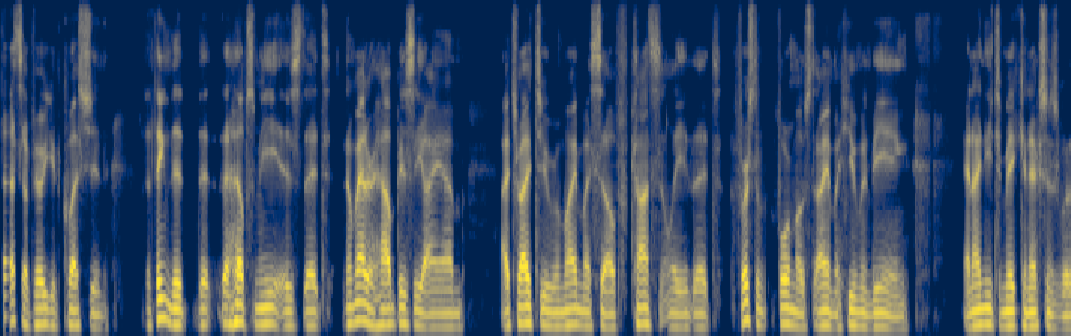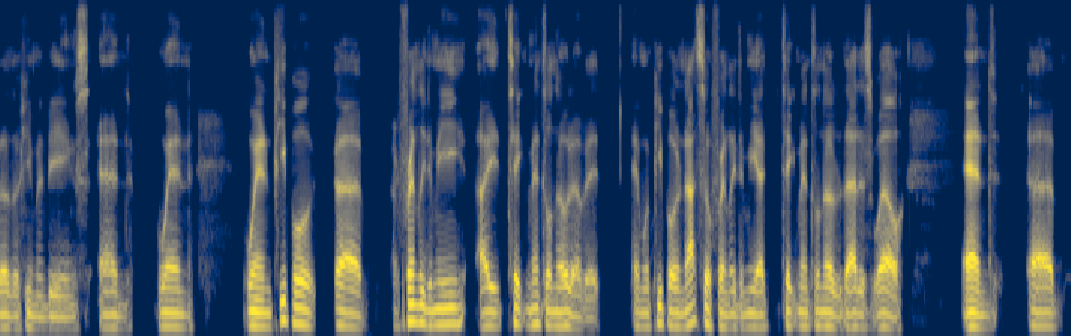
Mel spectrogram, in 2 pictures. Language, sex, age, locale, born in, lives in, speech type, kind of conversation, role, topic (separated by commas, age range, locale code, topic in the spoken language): English, male, 60-64, en-US, United States, United States, conversation, unstructured, none, Which everyday moments and small habits help you feel genuinely connected to people you see regularly?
